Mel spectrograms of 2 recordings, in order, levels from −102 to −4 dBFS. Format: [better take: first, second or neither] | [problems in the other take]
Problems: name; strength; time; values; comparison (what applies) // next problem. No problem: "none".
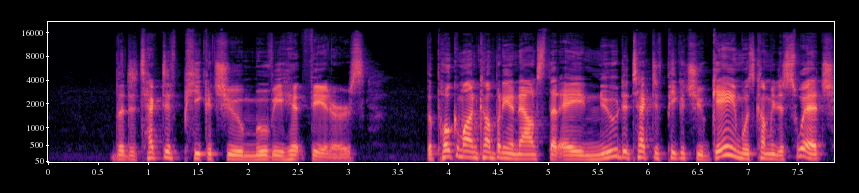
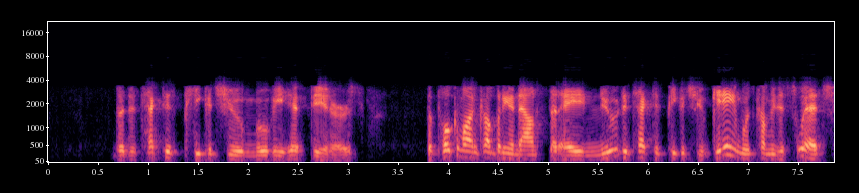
first | phone-call audio; poor line; nothing above 3 kHz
